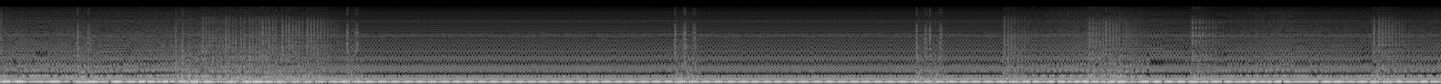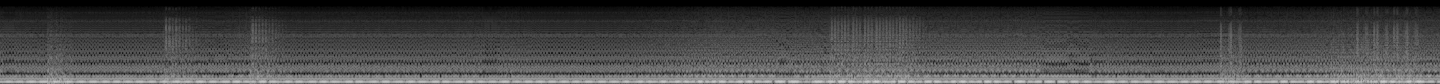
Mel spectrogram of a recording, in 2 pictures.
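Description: A game's buzzing electronic engine drones steadily throughout.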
